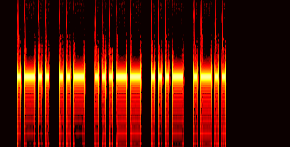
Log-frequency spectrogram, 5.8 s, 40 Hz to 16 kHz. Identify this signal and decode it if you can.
Morse code, heard as a keyed tone, about 17 wpm, 700 Hz. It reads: LU3VL
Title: DXCC-100 Call Signs - 5 Characters - Repeated 2x - 17wpm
